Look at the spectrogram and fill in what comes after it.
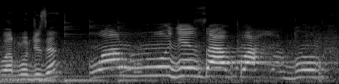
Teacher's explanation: Jadi waw di sini seharusnya tipis wa. Terus setelahnya ada ro yang tebal. Jadi jangan sampai bacanya warrujza.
